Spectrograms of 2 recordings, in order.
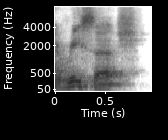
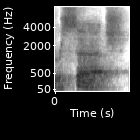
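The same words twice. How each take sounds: First: "research" stressed on the first syllable; noun stress on "research". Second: "research" stressed on the second syllable; verb stress on "research". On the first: Teacher reads noun example to class, first-syllable stress on "research". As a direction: say "research" as REE-search. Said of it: "You got your noun". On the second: Teacher reads verb example to class, second-syllable stress on "research". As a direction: say "research" as re-SEARCH. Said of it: "and you got your verb". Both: Shown as a demonstration.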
